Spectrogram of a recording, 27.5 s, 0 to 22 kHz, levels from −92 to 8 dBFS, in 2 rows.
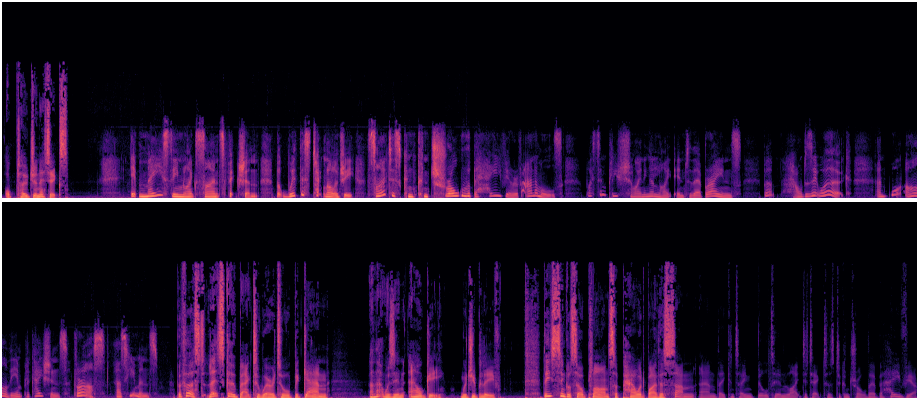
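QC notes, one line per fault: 6.94–7.31 s, 14.35–15.0 s and 23.64–24.24 s: zipper noise. A fast ticking rides on the sound while the level drops after "technology scientists can control", rises by roughly 10 dB after "what are the", and falls by roughly 25 dB after "powered by the". Each gain change is applied in unsmoothed steps of about 1 dB or less, around 40 per second, and every step clicks.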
